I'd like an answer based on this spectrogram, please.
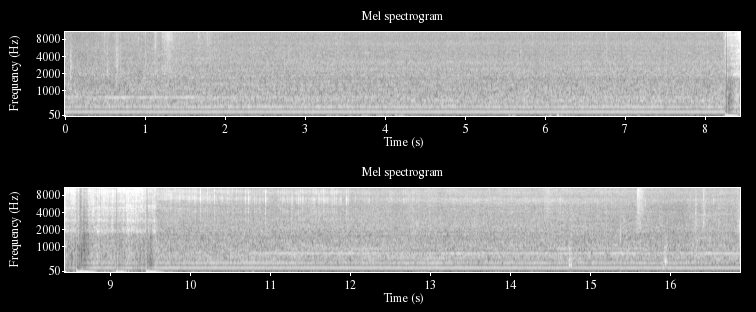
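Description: Arc welder humming steadily. About eight seconds in, the welding arc crackles loudly for about a second and a half as a tack weld joins a stainless steel flange plate to the mower motor's pulley.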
